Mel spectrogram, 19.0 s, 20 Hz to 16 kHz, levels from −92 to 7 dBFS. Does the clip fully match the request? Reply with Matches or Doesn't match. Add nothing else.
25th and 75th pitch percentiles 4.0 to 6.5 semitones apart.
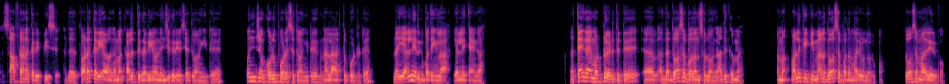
Matches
